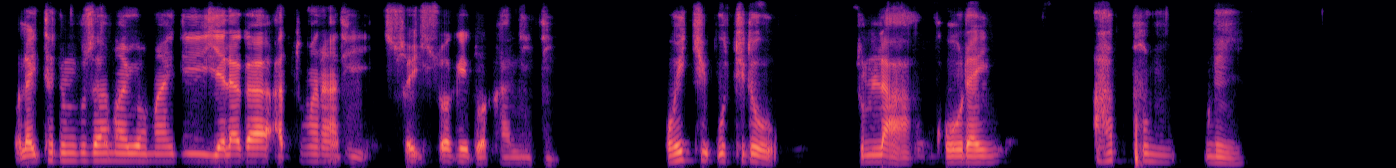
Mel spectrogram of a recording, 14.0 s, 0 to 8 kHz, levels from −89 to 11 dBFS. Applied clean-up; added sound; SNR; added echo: neural mask model Resemble Enhance denoiser.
